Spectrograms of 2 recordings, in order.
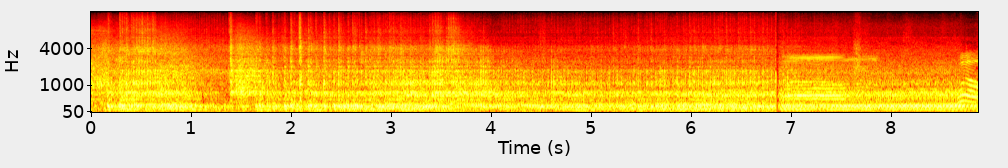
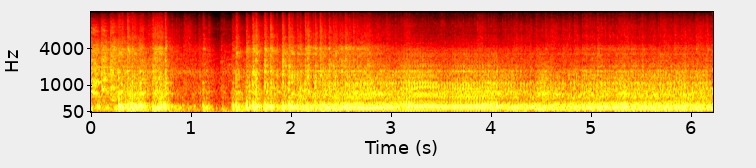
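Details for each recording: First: Fire-damaged BMW F80 M3 after full rewire, DME wire from another BMW and refitted exhaust, start-up: engine fires and settles into a steady, even running note with no misses or knocks; sounds healthy, just needs warming up. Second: Fire-damaged BMW F80 M3, codes cleared, test battery borrowed from an M4: engine catches, then idle wavers and hunts before slowly settling, a lumpy rumble; rough start, unstable idle; owner suspects the grounding.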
